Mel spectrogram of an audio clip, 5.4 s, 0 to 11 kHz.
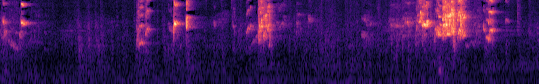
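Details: During a January 2023 meal time, about 25 lovebirds of mixed colour mutations share one cage. Sharp, squeaky chirps and harsh squawks rise to a loud grating squabble near the end.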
